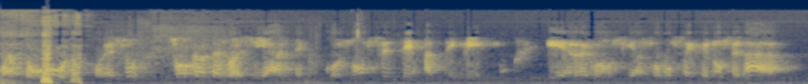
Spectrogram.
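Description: Continuous talk from a voice with the thin, narrow sound of a phone line, with a brief low thump in the first half-second.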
